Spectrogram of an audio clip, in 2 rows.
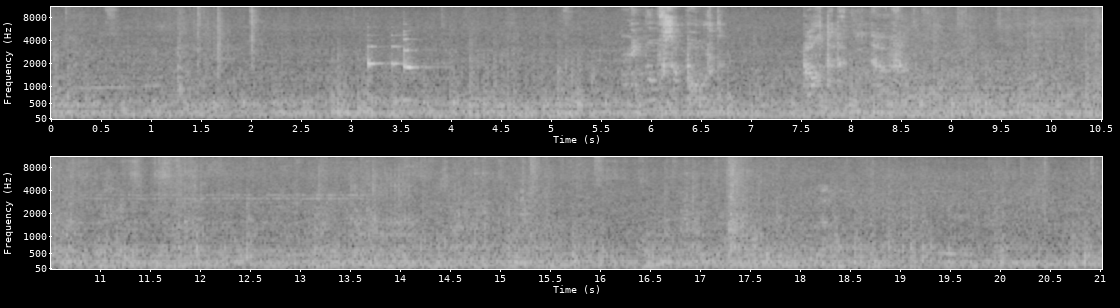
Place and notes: Tram, Brussel, Belgium - Tram 51 between Parvis de Saint-Gilles and Porte de Flandre
Underground until Lemonnier Station.
Tech Note : Olympus LS5 internal microphones.
Région de Bruxelles-Capitale - Brussels Hoofdstedelijk Gewest, België / Belgique / Belgien, 23 May, ~09:00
